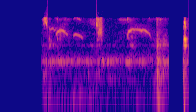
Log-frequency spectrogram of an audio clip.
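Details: American kestrel family on a nest webcam, father feeding the chicks: thin whistled notes slurring up and down, soft chips and a few sharp clicks, over a constant low hum.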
